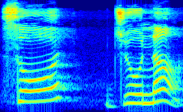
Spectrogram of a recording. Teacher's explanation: चौथा चरण न पे दो मात्रा नई ती मामेती, फिर सो के बाद में है अवग्रह, आपको सो की मात्रा को लंबा खींचना सो, फिर जू के ऊपर आधा रह उसको सो को लंबा खींचते हुए बोलेंगे सोर जुन, न में अ मिक्स करेंगे सोर जुन।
